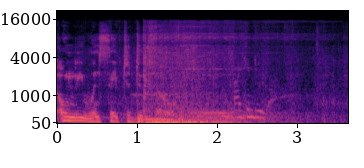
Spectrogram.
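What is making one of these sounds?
A burst of magic whooshes.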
